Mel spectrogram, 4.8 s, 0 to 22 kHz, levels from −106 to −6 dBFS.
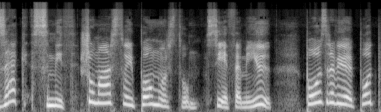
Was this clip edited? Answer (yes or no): yes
